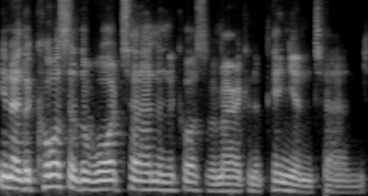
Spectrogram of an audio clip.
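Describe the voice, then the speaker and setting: A man with a British accent and ordinary pitch variation. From UK. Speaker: author. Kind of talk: author talk. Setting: library event, in person and via Zoom.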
